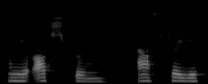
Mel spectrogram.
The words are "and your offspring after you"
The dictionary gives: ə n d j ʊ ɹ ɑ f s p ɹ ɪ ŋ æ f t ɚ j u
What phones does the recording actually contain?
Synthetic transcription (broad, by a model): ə n j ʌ ɹ ɑ f s p ɹ ɪ ŋ æ f t ɚ j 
